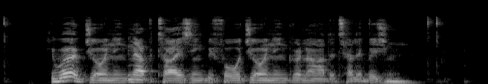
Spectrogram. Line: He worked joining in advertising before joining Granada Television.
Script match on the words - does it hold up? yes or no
yes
